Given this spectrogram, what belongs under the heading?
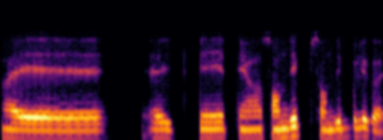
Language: Assamese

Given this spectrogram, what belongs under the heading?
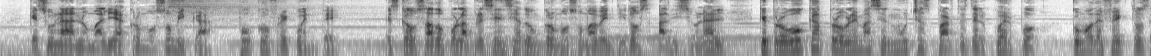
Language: Spanish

